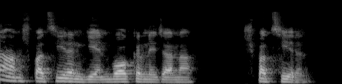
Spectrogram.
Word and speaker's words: spazieren: नहीं नहीं प्रोनाउंस हो रहा। स्पासियरन, स्पासियरन, Spazieren. स्पत्सीरन, सीध स्पत्सीरन है।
